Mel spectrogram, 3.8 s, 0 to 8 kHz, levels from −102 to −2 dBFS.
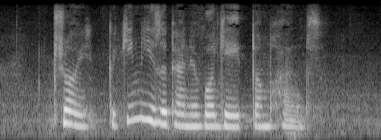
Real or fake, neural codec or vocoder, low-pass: fake; codec, 24 kHz, 0.9 kbps, WavTokenizer, medium speech release version 1; 7.2 kHz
